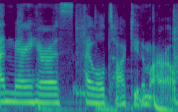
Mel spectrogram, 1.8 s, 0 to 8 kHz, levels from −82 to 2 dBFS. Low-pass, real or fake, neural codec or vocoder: 7.2 kHz; fake; codec, 16 kHz, 4 kbps, X-Codec, HuBERT features, trained on general audio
